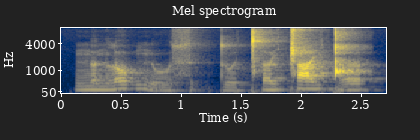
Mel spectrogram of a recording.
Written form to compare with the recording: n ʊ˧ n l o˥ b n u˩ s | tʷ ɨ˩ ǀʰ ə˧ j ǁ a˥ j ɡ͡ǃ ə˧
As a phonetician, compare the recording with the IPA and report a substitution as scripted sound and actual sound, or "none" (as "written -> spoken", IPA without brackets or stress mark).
none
